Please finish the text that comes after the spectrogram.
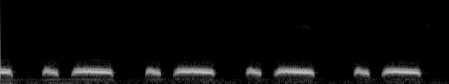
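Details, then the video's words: Moulting spotted dove performing a Thổ Pha style coo, recorded 3 June 2024, its song still in good form. Low, mellow coos come as a short note followed by a longer drawn-out note, repeated in steady pairs with brief pauses. "Thổ Pha | chim đang lông nhưng dàn rước với nước gù cũng tốt"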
